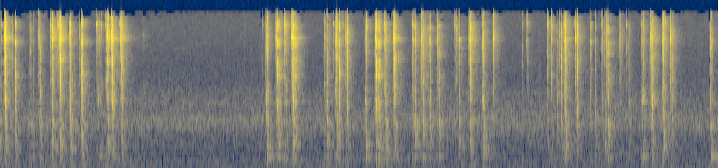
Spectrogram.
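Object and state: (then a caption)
Manual typewriter being typed on. Fingertips type on the dark plastic keys of a mustard-yellow, plastic-cased manual typewriter with a metal mechanism. Sharp, bright clacks come in a quick run, then a roughly one-second pause, then a longer stretch of steady typing. Each keystroke is crisp and dies away almost instantly, with very little low end.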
